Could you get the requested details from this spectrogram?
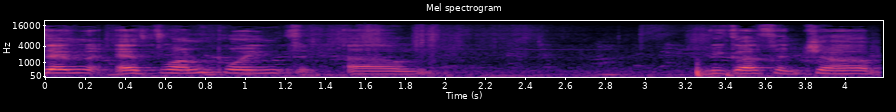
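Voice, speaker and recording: The speaker has a non-native accent. Pitch variation is ordinary. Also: woman. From Czechoslovakia. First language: not English. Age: old. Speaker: Holocaust survivor. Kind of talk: interview answer. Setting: home recording.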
